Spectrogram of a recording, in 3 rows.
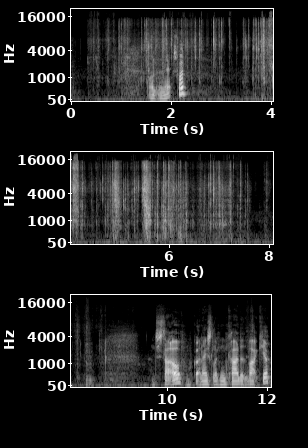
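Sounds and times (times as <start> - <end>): wrapper tearing and crinkling: 0.0 - 8.4.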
